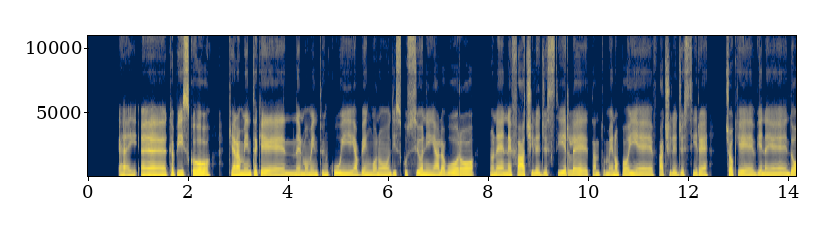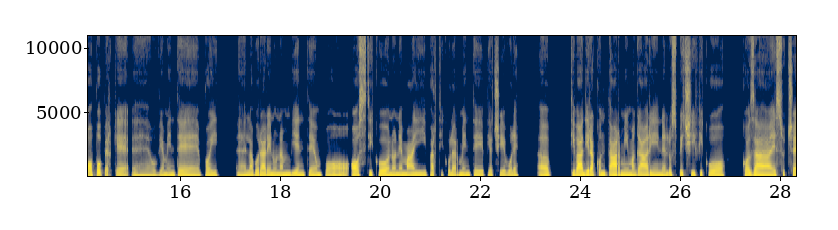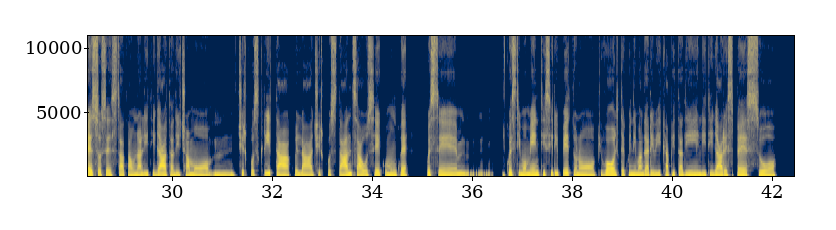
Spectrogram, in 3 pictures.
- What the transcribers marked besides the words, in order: "Okay" said as "ei"
- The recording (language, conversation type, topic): Italian, advice, Come posso gestire le critiche costanti di un collega che stanno mettendo a rischio la collaborazione?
